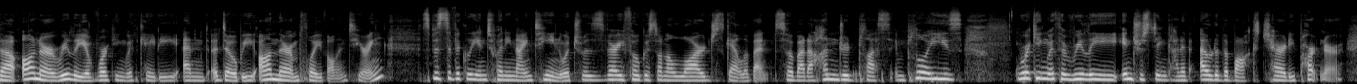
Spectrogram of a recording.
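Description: Speaking at a fairly quick pace, a woman with an unremarkable speaking voice keeps a medium pitch and ordinary pitch variation. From Canada. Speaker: podcast host and producer. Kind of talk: interview.

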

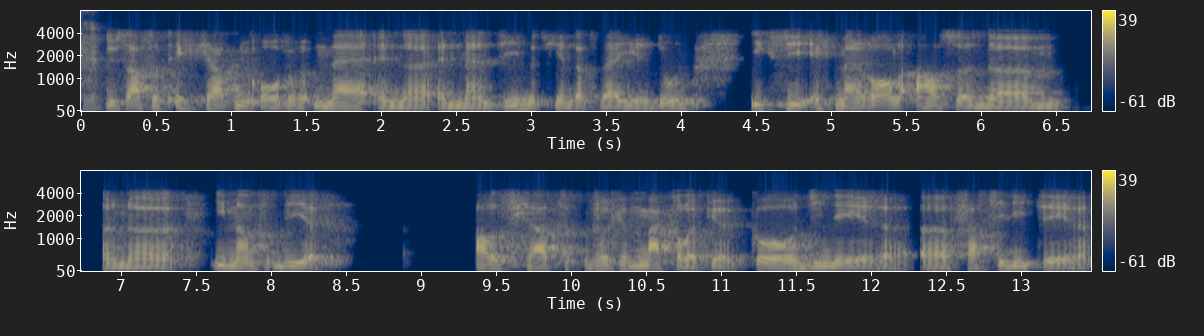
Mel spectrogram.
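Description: A man speaks very slowly in a very deep, low voice with ordinary pitch variation. His loudness stays very even. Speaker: tech company country director. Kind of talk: interview. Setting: remote call.

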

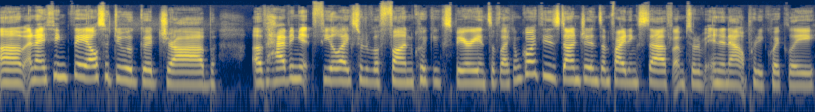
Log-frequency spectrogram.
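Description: In a dry, close recording with no echo, a woman with a fairly high pitch talks at a very fast pace with ordinary pitch variation. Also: very clean recording, silent background. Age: 20s. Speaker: video game journalist. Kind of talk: casual chat.

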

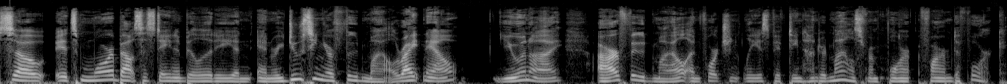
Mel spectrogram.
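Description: A woman with an American accent speaks at a very deep, low pitch with ordinary pitch variation. The recording is very clean, with a silent background. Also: moderate pace. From Utah, Salt Lake City. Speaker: author and backyard chicken expert. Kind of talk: interview.

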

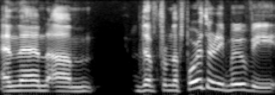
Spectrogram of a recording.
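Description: A man's ordinary speaking voice at a moderate pace with ordinary pitch variation, in a very clean recording with a silent background. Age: 50s. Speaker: film writer. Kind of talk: casual chat.

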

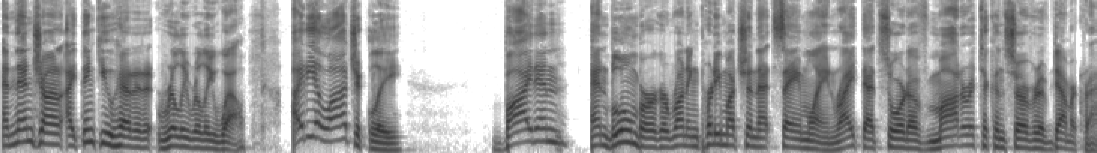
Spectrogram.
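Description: In a New York accent, a man speaks at a moderate pace with fairly high pitch, very wide pitch swings and very even loudness, in a dry, close sound with no echo. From New York City. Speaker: podcast host. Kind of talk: political discussion podcast.

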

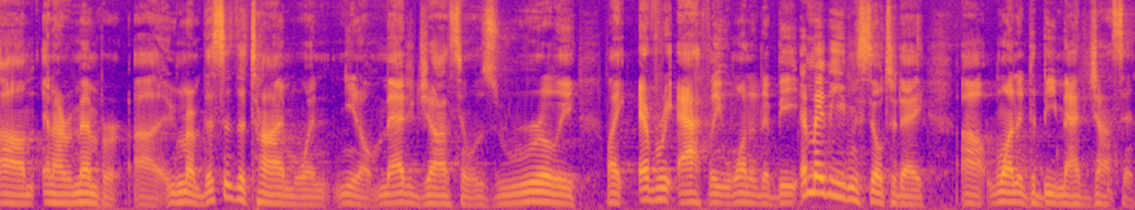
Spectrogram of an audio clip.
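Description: Using an unremarkable speaking voice, a man with an American accent talks at a fairly quick pace in a fairly low pitch, with ordinary pitch variation. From Southern California. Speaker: former football player and TV host. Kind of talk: interview.

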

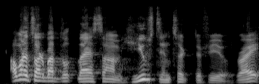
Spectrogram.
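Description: The recording is very clean against a silent background. The man's voice carries vocal fry. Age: 30s. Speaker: college football podcaster. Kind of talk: casual chat.

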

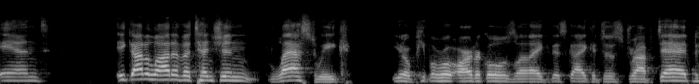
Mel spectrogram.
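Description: With an ordinary speaking voice and an American accent, a man speaks at a fairly slow pace and fairly high pitch, with lively intonation, over a quiet background. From New York City. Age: 50s. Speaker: writer and comedy club owner. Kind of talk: casual chat.

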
